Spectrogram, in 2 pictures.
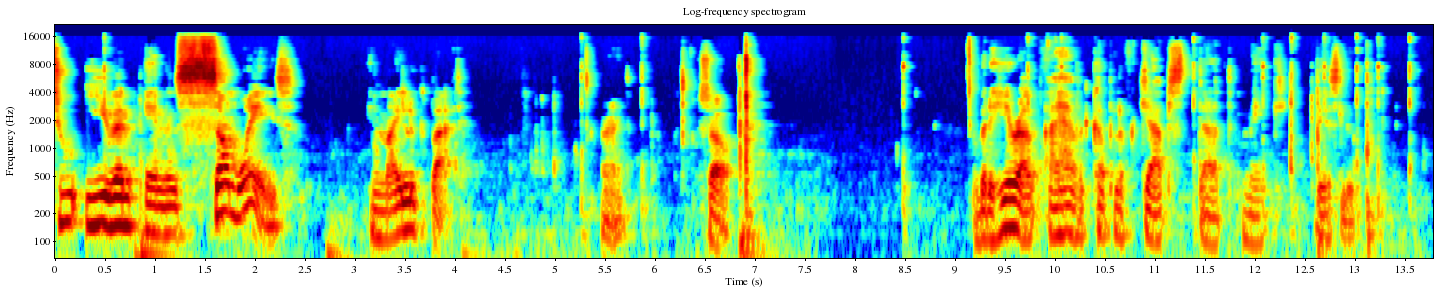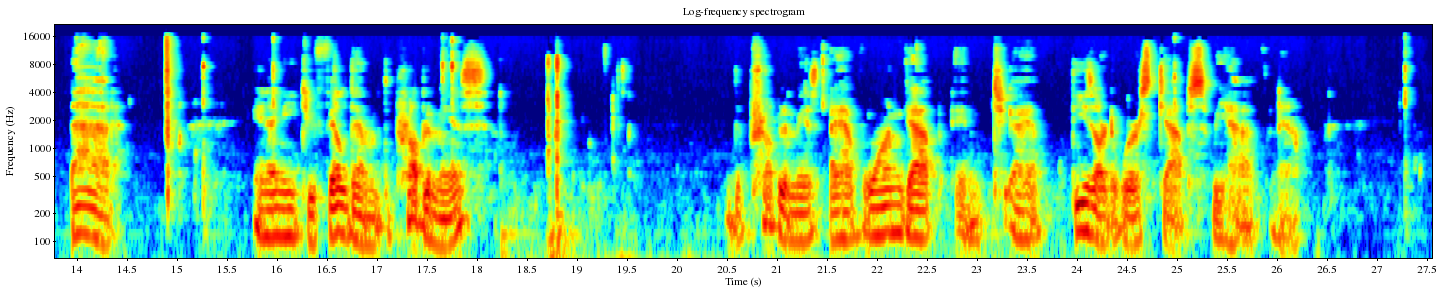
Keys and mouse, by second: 0.1 middle click, 5.4 middle click, 6.8 KP_7, 8.6-9.9 middle drag, 10.2-11.4 middle drag, 12.2 middle click, 12.8 shift+middle click, 13.4 middle click, 15.4-16.4 middle drag, 18.7 KP_7, 24.9-27.3 middle drag.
